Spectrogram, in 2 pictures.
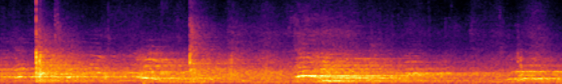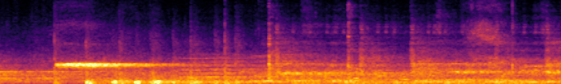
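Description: Ice skates scrape and carve across the ice in a large echoing rink.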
